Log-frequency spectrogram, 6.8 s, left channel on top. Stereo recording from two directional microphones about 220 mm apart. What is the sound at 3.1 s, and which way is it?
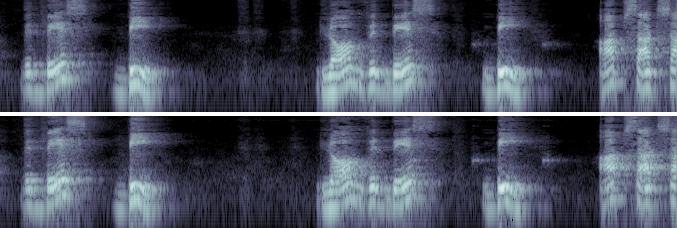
Speech, 50° left (ahead or behind).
